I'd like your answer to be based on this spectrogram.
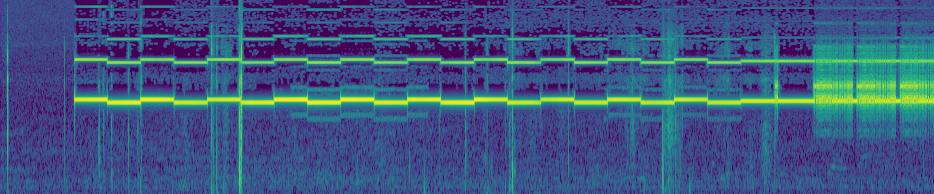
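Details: Loud, steady electronic tones alternating in pitch, then a buzzy warbling signal: a worn cardiac event monitor, held under a phone microphone, transmitting recorded heart data to a nurse after a heart problem.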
